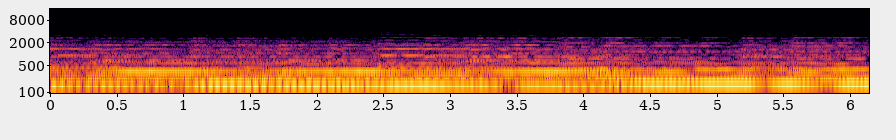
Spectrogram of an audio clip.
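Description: Electronic keyboard playing sustained chords over a held bass note, in a bell- and organ-like voice; the chord changes about four seconds in.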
